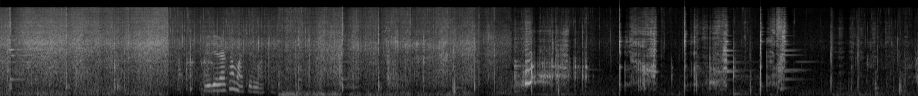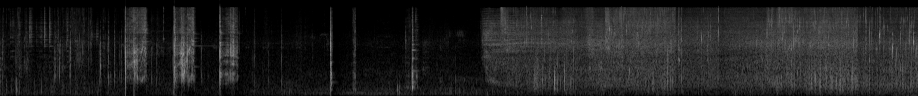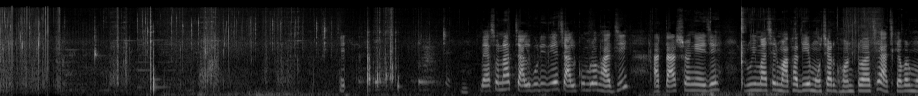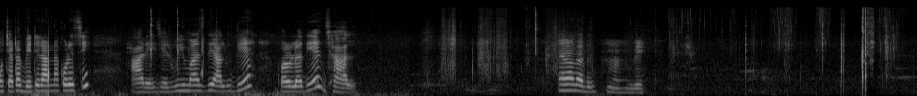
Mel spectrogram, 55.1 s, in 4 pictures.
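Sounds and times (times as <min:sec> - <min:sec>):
vegetables deep-frying in hot oil: 0:00.0 - 0:11.4, 0:21.0 - 0:34.4
curry sizzling in a wok: 0:00.0 - 0:16.0, 0:21.0 - 0:35.4
spatula scraping a wok: 0:04.1 - 0:17.4.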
